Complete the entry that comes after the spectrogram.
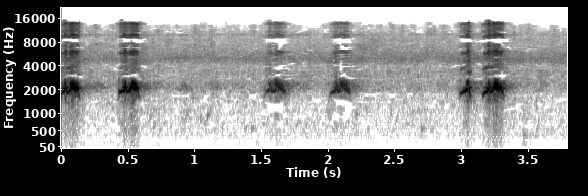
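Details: European bee-eater giving short, rolling, mid-pitched notes, singly and in quick pairs, spaced irregularly through the few seconds against a quiet background with a faint steady high hiss.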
